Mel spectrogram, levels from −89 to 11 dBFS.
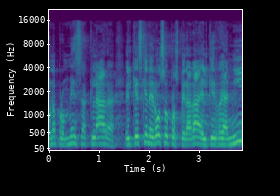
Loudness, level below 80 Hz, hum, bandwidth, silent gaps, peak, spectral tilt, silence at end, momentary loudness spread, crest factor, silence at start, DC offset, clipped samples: -23 LUFS; -82 dBFS; none; 16 kHz; none; -8 dBFS; -4.5 dB/octave; 0 s; 8 LU; 14 dB; 0 s; under 0.1%; under 0.1%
